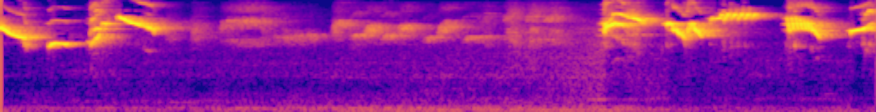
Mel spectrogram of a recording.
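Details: Orange-headed thrush kept in a cage, singing steadily without breaks, used to coax other birds into song. Bright looping notes start it, thin soft phrases fill the middle, then loud, high, twisting whistles return near the end.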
